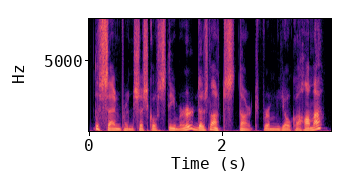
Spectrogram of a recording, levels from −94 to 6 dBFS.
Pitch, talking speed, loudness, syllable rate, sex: 115 Hz, 150 wpm, -19 LUFS, 4.5 syllables/s, male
